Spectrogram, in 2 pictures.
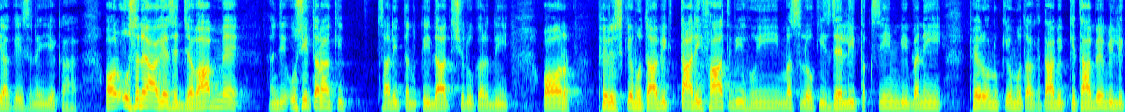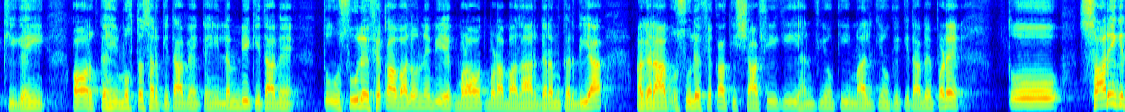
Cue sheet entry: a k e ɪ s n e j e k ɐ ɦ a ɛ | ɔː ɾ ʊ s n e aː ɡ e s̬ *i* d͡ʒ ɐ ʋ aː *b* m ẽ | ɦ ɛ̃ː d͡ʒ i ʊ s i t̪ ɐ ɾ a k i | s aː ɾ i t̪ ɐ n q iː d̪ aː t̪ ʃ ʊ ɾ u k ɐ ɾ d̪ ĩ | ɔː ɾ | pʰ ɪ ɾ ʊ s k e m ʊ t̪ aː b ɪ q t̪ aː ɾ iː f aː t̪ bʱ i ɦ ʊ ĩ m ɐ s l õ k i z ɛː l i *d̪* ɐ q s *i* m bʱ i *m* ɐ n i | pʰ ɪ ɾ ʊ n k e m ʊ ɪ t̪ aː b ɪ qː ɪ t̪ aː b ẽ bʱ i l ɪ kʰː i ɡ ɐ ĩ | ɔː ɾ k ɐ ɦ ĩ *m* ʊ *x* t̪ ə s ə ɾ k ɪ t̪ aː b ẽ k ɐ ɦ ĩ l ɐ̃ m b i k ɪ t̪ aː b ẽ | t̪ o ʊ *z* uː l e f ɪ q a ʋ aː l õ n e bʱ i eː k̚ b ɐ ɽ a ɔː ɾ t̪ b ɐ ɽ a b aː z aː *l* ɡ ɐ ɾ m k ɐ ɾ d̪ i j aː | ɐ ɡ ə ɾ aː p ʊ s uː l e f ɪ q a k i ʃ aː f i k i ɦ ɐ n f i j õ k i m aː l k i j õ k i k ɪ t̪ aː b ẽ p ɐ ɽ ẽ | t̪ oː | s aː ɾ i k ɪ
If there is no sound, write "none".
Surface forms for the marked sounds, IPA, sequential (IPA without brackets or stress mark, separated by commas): e, b, t̪, iː, b, m, x, s, ɾ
